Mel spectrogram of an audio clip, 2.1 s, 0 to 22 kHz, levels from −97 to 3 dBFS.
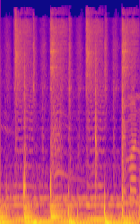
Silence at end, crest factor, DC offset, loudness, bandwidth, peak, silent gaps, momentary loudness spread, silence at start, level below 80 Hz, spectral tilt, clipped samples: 0 s; 10 dB; under 0.1%; -15 LUFS; 19 kHz; -2 dBFS; none; 4 LU; 0 s; -12 dBFS; -5.5 dB/octave; under 0.1%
